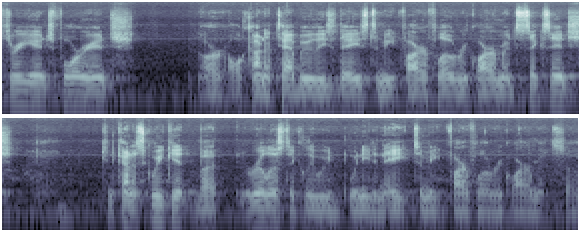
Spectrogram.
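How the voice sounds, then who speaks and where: Deep-voiced male engineer, hoarse from losing his voice, walking a city board through a report, halting and filler-heavy. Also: steady tone, a little hiss or hum. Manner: halting and explanatory, many fillers and restarts. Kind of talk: technical presentation at a public meeting. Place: city council meeting room.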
